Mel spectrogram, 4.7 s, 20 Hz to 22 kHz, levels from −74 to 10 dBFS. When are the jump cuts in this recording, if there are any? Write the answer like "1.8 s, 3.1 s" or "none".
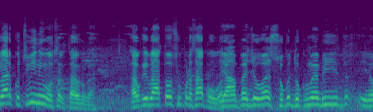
2.7 s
